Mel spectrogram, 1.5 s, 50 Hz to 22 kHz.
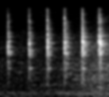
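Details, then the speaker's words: Hero Splendor Plus BS6 engine opened up, crank assembly shaken by hand: seven sharp metallic clacks about four a second; worn connecting rod big-end bearing with excess play, con rod and both side bearings to be replaced. "आप सुन पा रहे होंगे दोस्तों कितने इसके अंदर से sound आ रहे हैं जो अपनी क्रैंक है दोस्तों बिल्कुल खराब हो चुकी है"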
